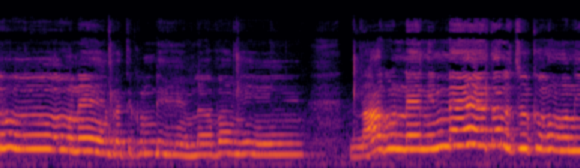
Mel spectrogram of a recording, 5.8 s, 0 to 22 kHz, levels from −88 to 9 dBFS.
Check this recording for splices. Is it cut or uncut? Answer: uncut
